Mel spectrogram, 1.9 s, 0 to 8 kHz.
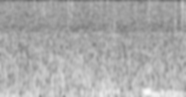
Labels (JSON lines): {"label": "biophony", "recorder": "SoundTrap 300"}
